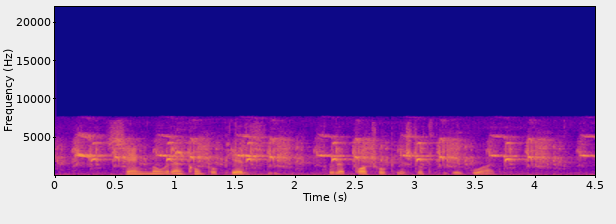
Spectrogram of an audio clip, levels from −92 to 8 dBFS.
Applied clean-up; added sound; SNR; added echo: none; Bird vocalization, bird call, bird song; -4 dB; none.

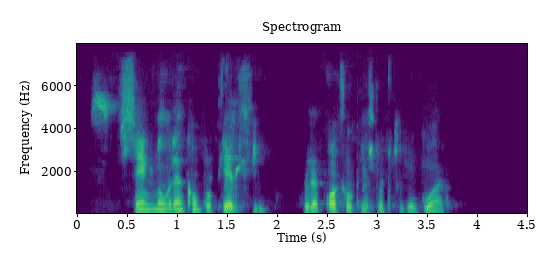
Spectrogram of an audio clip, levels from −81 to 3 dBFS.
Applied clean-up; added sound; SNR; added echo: neural mask model Resemble Enhance denoiser.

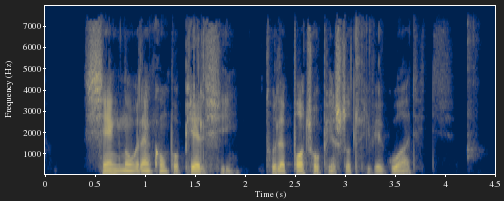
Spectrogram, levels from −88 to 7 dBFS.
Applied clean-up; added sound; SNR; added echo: none; none; none; none.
